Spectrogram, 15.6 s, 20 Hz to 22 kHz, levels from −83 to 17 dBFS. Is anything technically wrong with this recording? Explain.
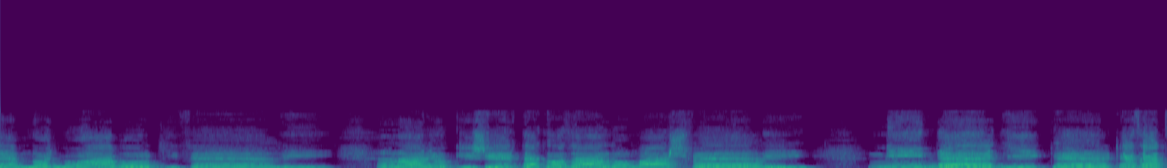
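Yes, there's a wrong sample rate problem running through the whole clip. Everything plays at about two-thirds speed and roughly 7 semitones low, which fits audio recorded at 24 kHz being played back at 16 kHz without any conversion, so pitch and tempo drop together.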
